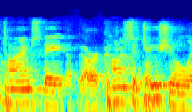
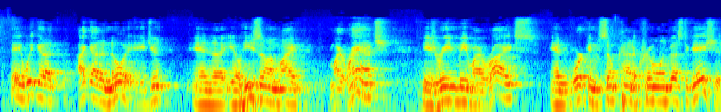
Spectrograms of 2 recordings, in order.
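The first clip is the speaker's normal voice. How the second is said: ordinary talk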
